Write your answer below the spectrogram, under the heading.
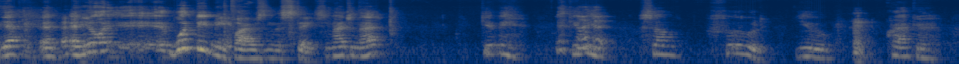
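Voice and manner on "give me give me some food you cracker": put-on weakness, feeble, halting, broken up, soft. Joking with others about his voices, feigning weakness from hunger. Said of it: "feigning weakness from hunger".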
